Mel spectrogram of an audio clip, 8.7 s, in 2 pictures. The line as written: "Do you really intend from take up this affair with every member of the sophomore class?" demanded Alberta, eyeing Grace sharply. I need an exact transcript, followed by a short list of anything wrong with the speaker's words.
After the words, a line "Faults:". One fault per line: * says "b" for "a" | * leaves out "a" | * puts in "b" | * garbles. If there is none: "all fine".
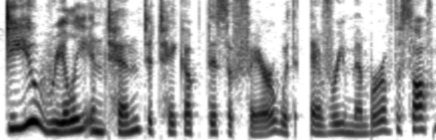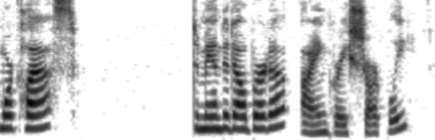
"Do you really intend to take up this affair with every member of the sophomore class?" demanded Alberta, eyeing Grace sharply.
Faults:
* says "to" for "from"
